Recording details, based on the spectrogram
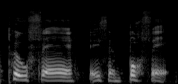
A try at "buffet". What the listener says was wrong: A buffet. Without the tea. Without the tea. Don't bother putting the tea, just a buffet. It's buffet. You sort of don't pronounce the tea. buffet. It's a buffet. Buffet. like cuts the tea.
